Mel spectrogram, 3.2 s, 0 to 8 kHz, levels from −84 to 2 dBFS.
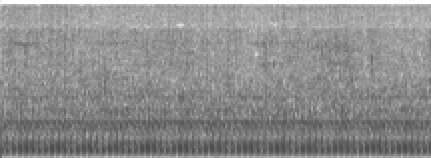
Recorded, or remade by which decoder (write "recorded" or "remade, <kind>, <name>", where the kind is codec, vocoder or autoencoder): recorded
